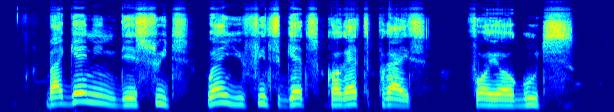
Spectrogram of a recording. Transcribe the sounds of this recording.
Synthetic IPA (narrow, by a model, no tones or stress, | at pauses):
baɪɡenĩndeswit | wɛ̃njufitɡɛtkɔɹɛk̚tpɹaɪs | fɔjɔɡuds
